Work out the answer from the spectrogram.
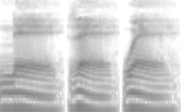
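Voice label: "nerewe", concatenated syllables; Affixing experiment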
